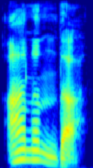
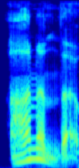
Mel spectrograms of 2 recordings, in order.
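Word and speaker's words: Ānanda: And Ananda, the disciple Ananda.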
